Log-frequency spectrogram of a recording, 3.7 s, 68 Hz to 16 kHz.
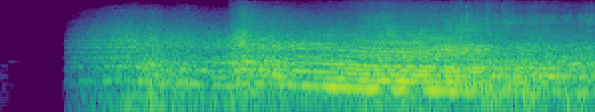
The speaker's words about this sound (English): It's easily the world's noisiest sport. Since 1950, Formula One racing has delighted fans around the world with its fast rides and fierce rivalries.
